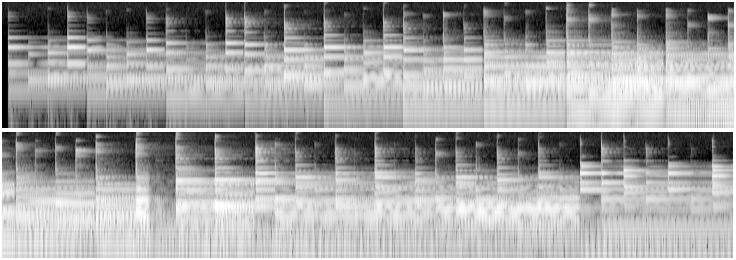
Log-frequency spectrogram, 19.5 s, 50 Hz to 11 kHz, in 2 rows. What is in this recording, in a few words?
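YAMAHA MU1000EX Flips, piano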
